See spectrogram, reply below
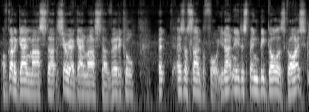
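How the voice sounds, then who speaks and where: An Australian-accented man talks in a medium-pitched voice, like a hobbyist showing off his gear to fellow enthusiasts. His delivery is casual and blokey, full of colloquial turns, and stays laid-back as he reviews the equipment. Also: fairly even intonation, a little fast, slight background noise. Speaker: YouTube radio hobbyist and reviewer. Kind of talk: casual hands-on gear review with CB radio chatter.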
